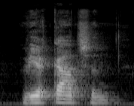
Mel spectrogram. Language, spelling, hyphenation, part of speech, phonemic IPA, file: Dutch, weerkaatsen, weer‧kaat‧sen, verb, /ˌʋeːrˈkaːt.sə(n)/, Nl-weerkaatsen.ogg
- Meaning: to reflect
